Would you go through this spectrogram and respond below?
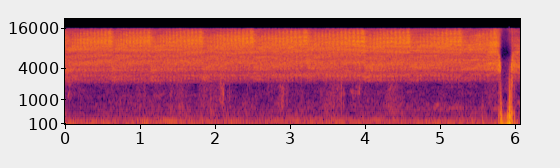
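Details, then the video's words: Gareng pung cicada calling with a dense, even high-pitched drone that pulses faintly about once every second, ending in a brief loud thump from handling. "SPECIAL SOUND IN GARENG PUNG"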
